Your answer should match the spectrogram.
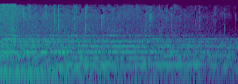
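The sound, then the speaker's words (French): Soft, steady rain patters continuously for a few seconds, heard faintly beneath a low sustained tonal drone, with no voices present. “Comme la rencontre entre une femme seule et un chat, un soir sous la pluie, le tout en bordure du périphérique.”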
